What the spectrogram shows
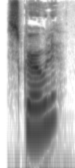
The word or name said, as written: scrolle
